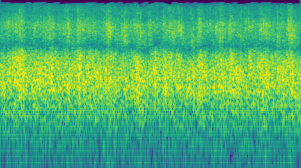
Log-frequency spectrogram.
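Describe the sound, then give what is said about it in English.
An audience claps their hands in steady, dense applause for people walking down the aisle to the altar, the many overlapping claps blending into a bright, continuous patter that holds at an even level throughout without any voices. “Well, give them a good hand clap.”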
